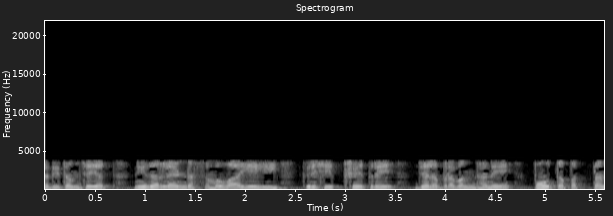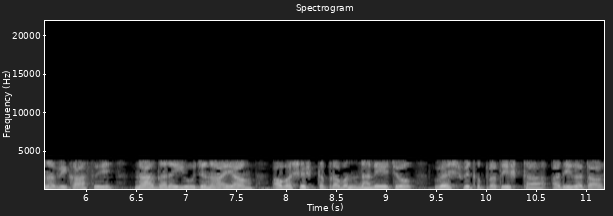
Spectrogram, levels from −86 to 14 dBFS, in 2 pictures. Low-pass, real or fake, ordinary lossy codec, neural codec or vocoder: 3.6 kHz; real; none; none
